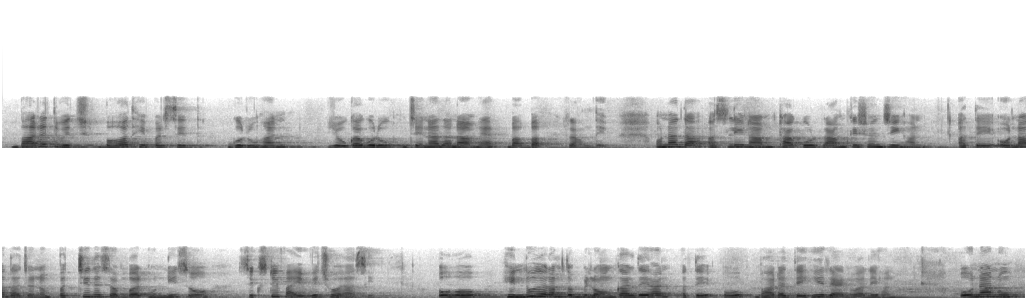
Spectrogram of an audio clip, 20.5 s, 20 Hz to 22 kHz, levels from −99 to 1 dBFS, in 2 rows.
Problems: none marked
